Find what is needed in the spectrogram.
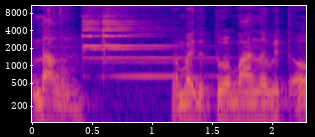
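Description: A notification-bell sound effect: one bright ding that rings for under a second, starting a little way in. There is speech just before and just after it.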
